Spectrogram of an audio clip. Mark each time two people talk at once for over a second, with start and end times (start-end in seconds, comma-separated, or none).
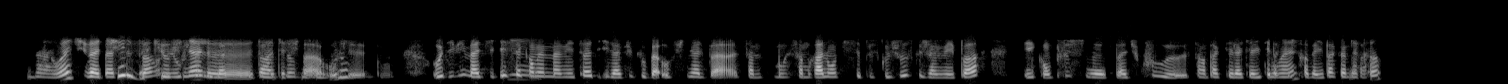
1.0-3.5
